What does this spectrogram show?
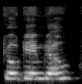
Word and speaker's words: Gogamego: So do we pronounce it Go Game Go? I just say Go Game Go.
